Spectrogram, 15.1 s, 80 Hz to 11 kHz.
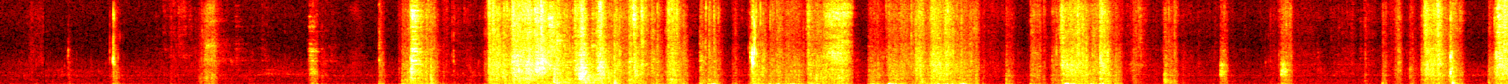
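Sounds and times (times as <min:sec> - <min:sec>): soft chewing thuds: 0:07.0 - 0:14.7.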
